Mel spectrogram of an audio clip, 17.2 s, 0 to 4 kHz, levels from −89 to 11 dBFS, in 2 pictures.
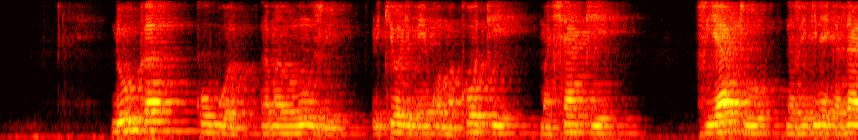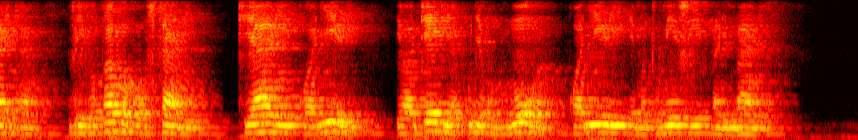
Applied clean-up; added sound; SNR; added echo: none; none; none; reverberation time 0.7 s.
